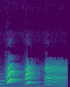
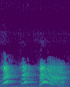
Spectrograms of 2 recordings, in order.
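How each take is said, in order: First: High, loud cackling witch laugh; hammed-up witch cackle. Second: High witch laugh; witch cackle. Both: Shown as a demonstration. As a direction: cackle like a witch on her broom. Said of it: "The witch on her broom goes".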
